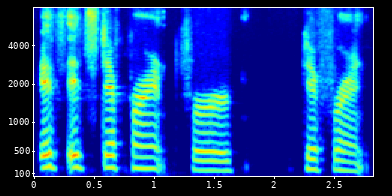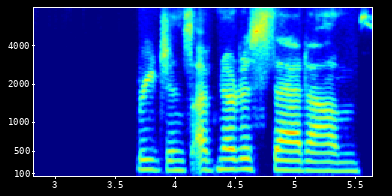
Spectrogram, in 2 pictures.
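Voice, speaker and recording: Young woman, slow rambling chat, lowish voice, dry close sound, frequent ums. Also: fairly even intonation, a little mellow, smooth, dry recording. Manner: rambling with many ums and restarts, casual swearing. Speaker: vlogger. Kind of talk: rambling casual chat about shows.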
